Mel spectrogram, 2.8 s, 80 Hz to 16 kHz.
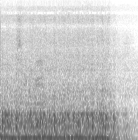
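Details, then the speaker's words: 20 kg washing machine after repair of the wash motor's bushing, reassembled and powered on: steady low even hum running smoothly, then winding down quietly with no grinding or knocking; motor now works normally. "Y ahí ustedes pueden escuchar normalmente, sea que de Ya la pueden ver ahí trabajando lío, o sea, que el problema era el casquillo de ese motor."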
